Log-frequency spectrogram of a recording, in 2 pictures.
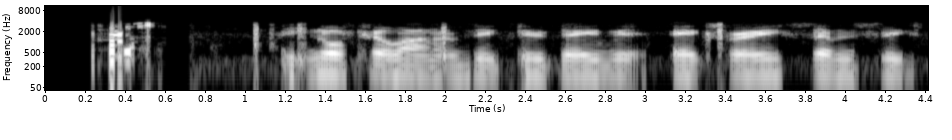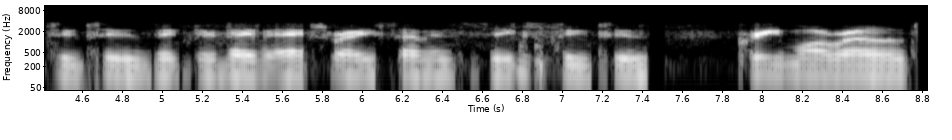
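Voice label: Sheriff's Office Dispatch; WSO DISP 1; wake; p25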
